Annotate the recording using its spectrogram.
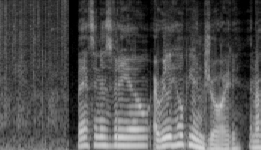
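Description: A dog barks loudly.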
